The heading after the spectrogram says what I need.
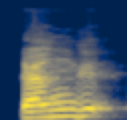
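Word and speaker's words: tongue: टंग, you silent है।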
